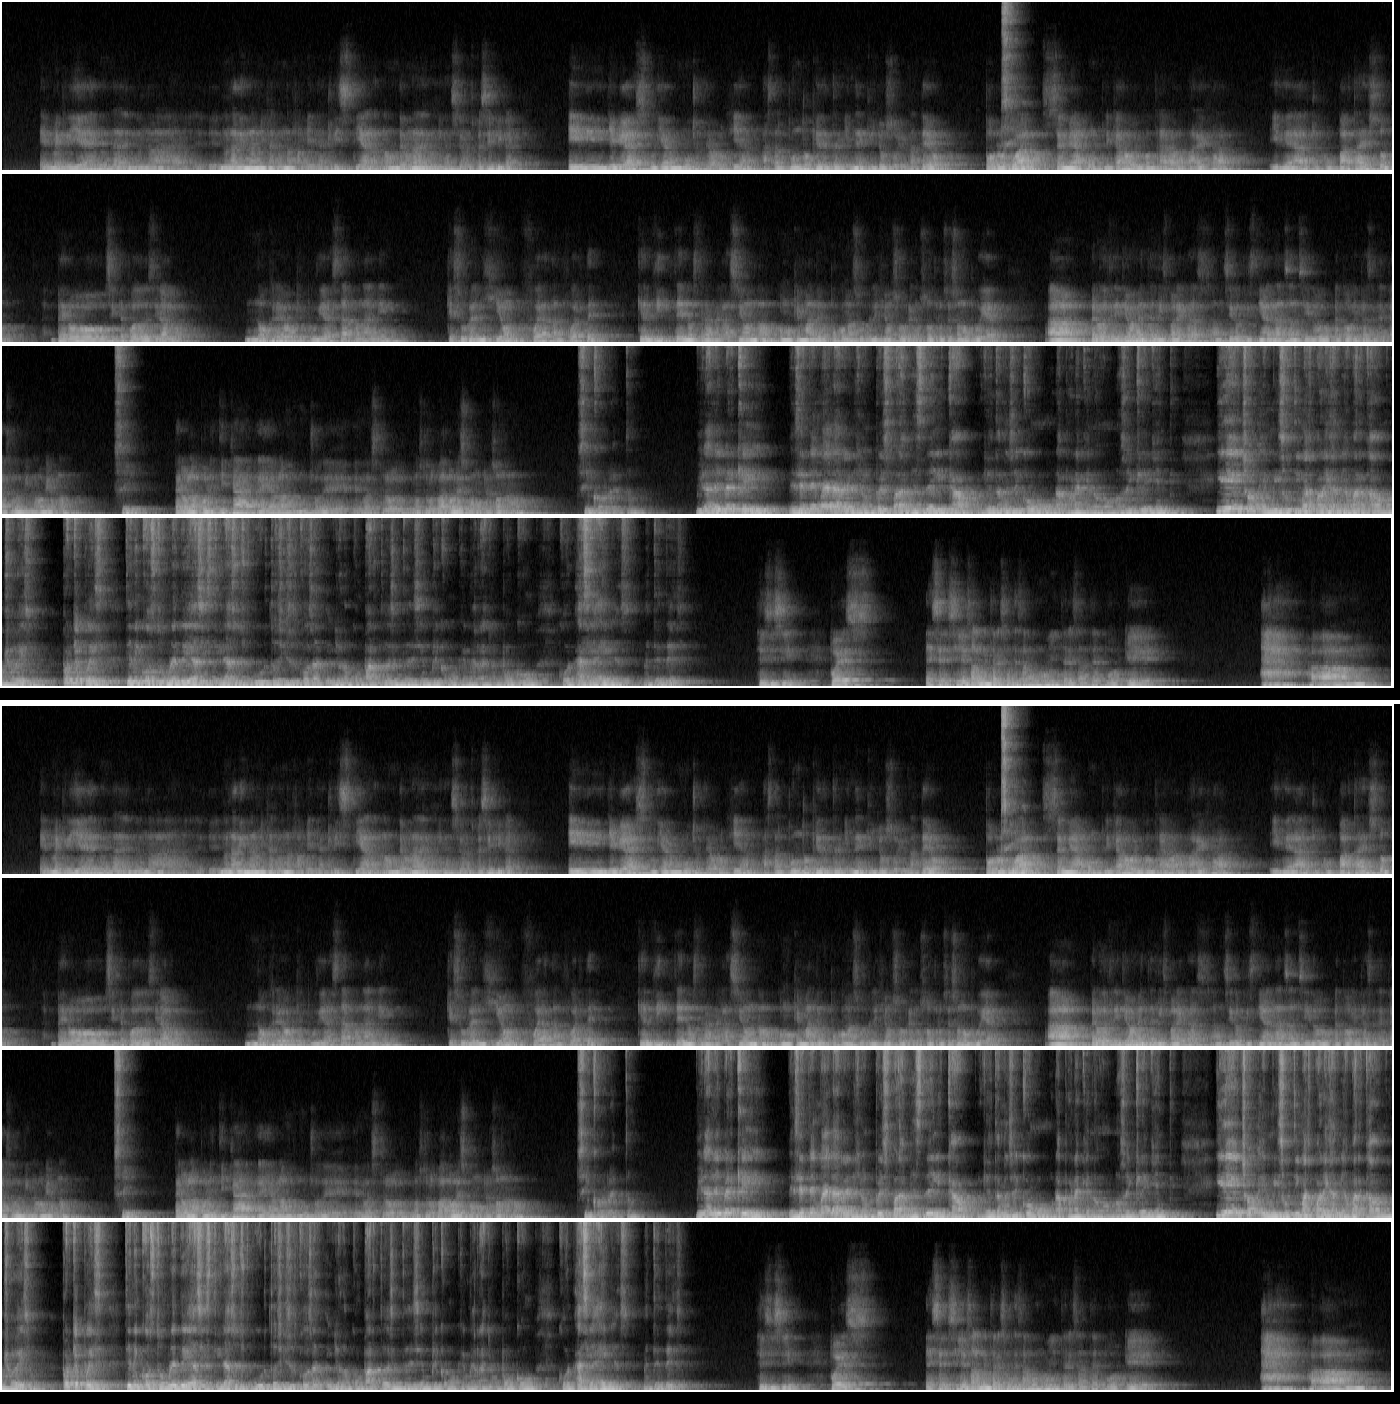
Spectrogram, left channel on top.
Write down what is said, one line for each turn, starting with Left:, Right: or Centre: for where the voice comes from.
Centre: eh, me crié en una, en una, eh, eh, en una dinámica, en una familia cristiana, ¿no? De una denominación específica. Y llegué a estudiar mucha teología hasta el punto que determiné que yo soy un ateo, por lo
Right: Sí,
Centre: cual se me ha complicado encontrar a la pareja ideal que comparta esto, pero sí te puedo decir algo. No creo que pudiera estar con alguien que su religión fuera tan fuerte que dicte nuestra relación, ¿no? Como que mande un poco más su religión sobre nosotros, eso no pudiera. Am, pero definitivamente mis parejas han sido cristianas, han sido católicas en el caso de mi novia, ¿no?
Right: sí,
Centre: Pero la política, ahí hablamos mucho de, de nuestros, nuestros valores como persona, ¿no?
Right: sí, correcto. Mira, Leiber, que ese tema de la religión, pues para mí es delicado, porque yo también soy como una persona que no, no soy creyente. Y de hecho, en mis últimas parejas me ha marcado mucho eso, porque pues tienen costumbres de asistir a sus cultos y sus cosas, y yo no comparto eso, entonces siempre como que me rayo un poco con, hacia ellas, ¿me entendés?
Centre: Sí, sí, sí. Pues ese, sí es algo interesante, es algo muy interesante porque <sighs> ah, am,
